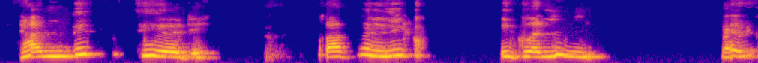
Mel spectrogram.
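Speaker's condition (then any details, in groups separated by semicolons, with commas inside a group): Cerebral palsy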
